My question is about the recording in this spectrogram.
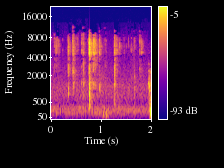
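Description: Typing on a computer keyboard: a quick, irregular run of key clicks, with one louder keystroke a little under a second in.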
